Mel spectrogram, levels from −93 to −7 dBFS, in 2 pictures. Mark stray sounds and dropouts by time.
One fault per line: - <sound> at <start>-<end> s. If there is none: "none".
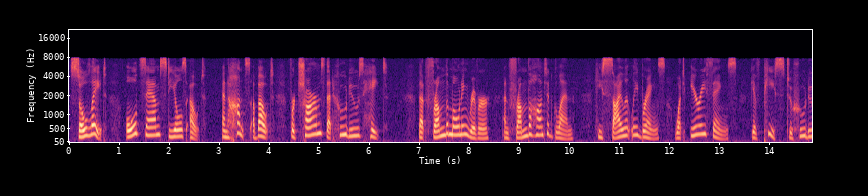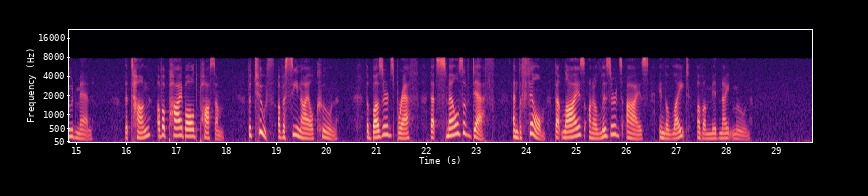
none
